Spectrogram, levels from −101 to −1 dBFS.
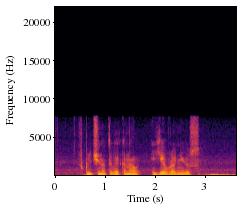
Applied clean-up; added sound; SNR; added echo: none; none; none; none.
